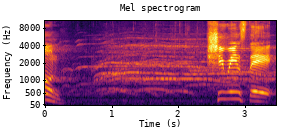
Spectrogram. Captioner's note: audience cheers and applause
